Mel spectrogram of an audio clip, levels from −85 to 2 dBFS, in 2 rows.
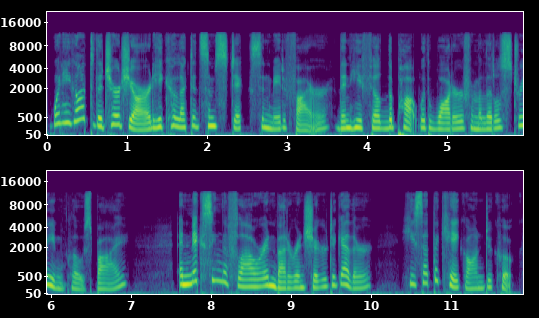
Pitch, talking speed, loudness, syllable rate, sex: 210 Hz, 215 wpm, -17 LUFS, 5.0 syllables/s, female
